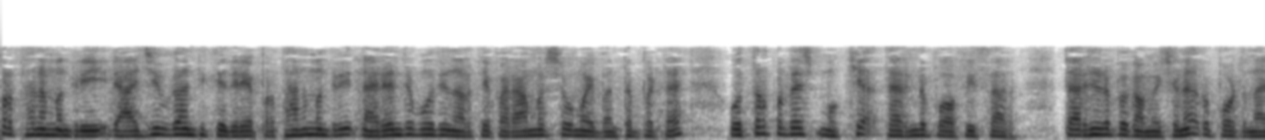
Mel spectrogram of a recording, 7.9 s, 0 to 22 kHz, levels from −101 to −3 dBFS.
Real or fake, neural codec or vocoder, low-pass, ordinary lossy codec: real; none; 5.4 kHz; AAC, 32 kbps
